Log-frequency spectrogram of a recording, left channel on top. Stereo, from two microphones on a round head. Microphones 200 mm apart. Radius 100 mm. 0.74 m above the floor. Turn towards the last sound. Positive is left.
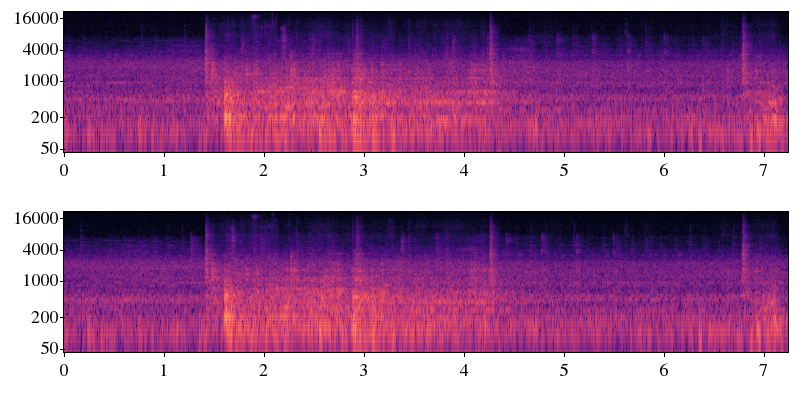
turn(degrees=5)  # may be behind; listen again after turning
